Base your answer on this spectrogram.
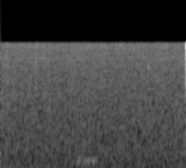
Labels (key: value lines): label: ambient
recorder: HydroMoth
